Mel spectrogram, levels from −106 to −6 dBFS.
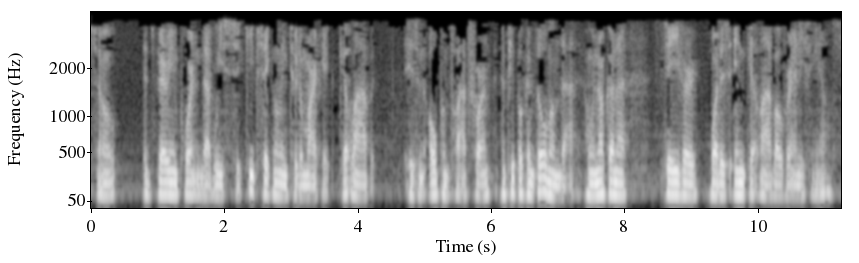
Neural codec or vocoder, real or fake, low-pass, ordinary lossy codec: none; real; 3.6 kHz; MP3, 16 kbps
